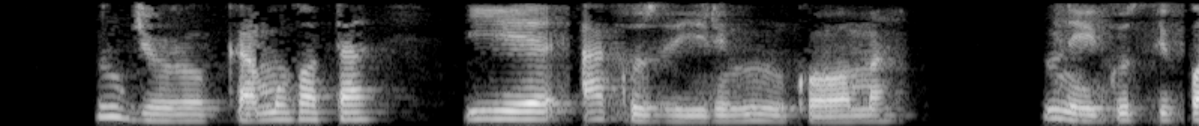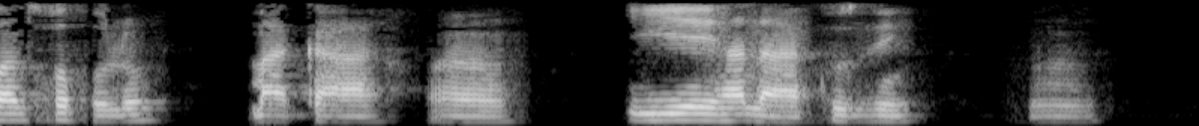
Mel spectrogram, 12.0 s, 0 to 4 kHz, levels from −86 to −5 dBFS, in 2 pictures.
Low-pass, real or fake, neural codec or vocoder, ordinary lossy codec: 3.6 kHz; real; none; AAC, 16 kbps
